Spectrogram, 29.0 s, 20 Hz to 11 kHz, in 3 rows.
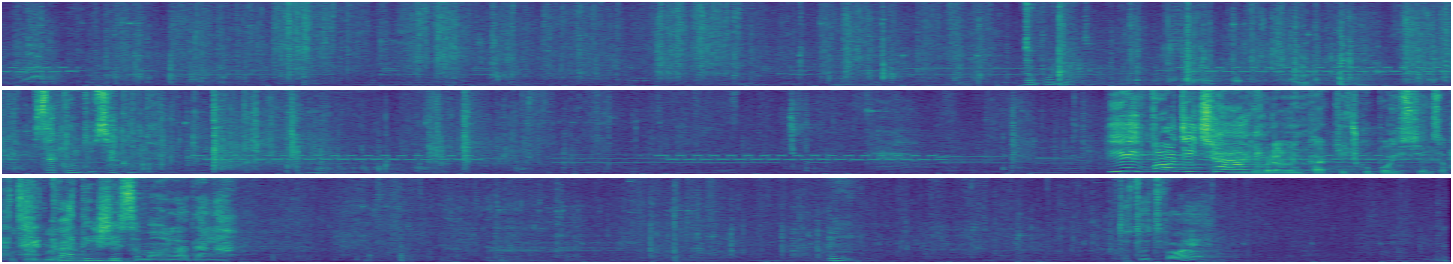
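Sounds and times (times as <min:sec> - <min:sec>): faint steady background noise: 0:00.0 - 0:28.9
items clicking in handbag: 0:00.2 - 0:14.0.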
